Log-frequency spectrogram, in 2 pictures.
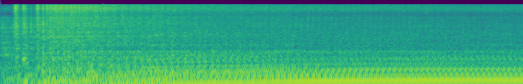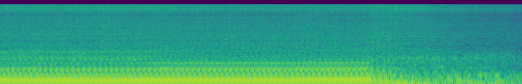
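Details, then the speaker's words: Car with solid engine mounts, no alternator, push-button start: engine catches and settles into a steady fast idle with raised hum; idle too high, owner suspects choke since electric choke isn't hooked up. "I know the idle's up a bit too high. I'm pretty sure it has to do with the choke, because I don't have the electric choke hooked up."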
